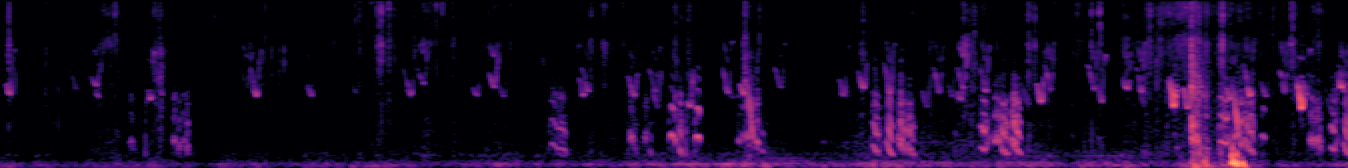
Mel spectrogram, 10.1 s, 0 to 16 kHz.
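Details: Female Natal spurfowl in South Africa, 2024, angrily repeating rough cackling notes that grow louder toward the end, with a final loud harsh burst.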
